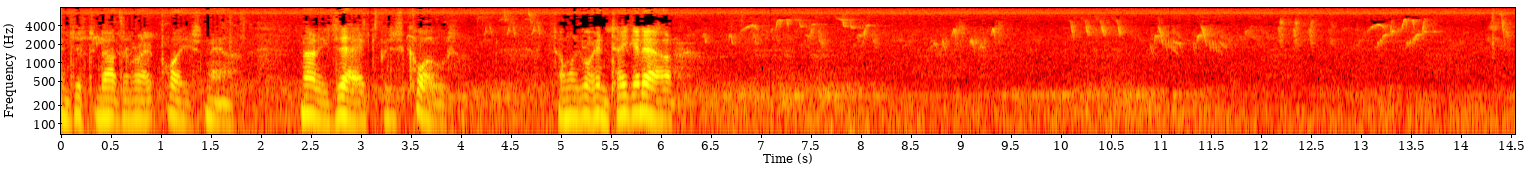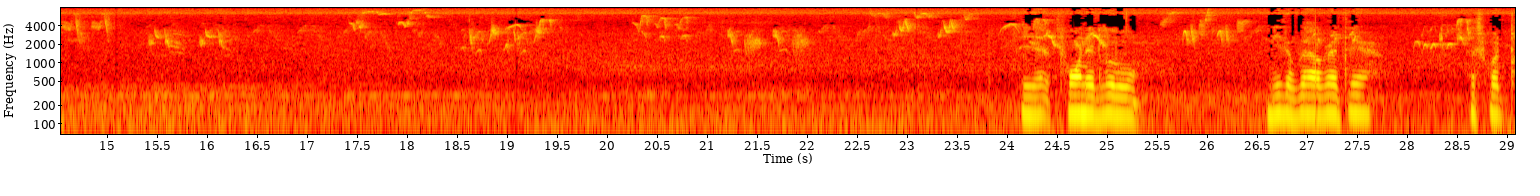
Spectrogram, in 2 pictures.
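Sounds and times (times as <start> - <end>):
birds chirping and singing: 0.0 - 29.0
low background rumble: 0.0 - 29.0.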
